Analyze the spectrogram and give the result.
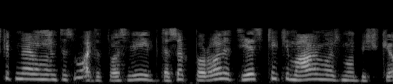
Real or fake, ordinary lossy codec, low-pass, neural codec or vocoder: fake; MP3, 24 kbps; 5.4 kHz; codec, 24 kHz, 0.9 kbps, WavTokenizer, medium music audio release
